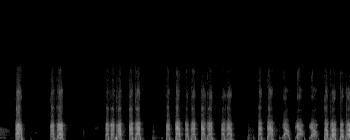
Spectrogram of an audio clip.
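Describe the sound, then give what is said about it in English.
Imitated cutting call of an agitated hen, made as a series of sharp, loud, clucking bursts. They come in fast, irregular clusters separated by brief pauses and are heard alone. “cutting nonstop of an agitated hen”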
